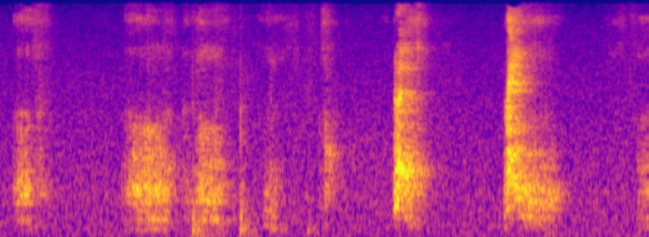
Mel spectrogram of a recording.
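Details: Pug puppies in a playful compilation, giving short high yapping barks in irregular bursts, two sharper louder yips near the end, with quiet room noise between.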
